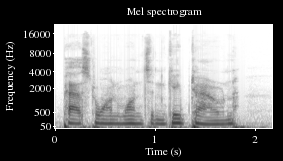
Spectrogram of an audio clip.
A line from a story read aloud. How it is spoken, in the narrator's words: said the old man sullenly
